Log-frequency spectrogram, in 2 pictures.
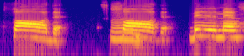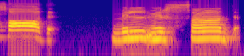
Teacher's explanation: சாது சொல்லும்போது உங்களுடைய நுனி நாக்கு கீழ் பற்களுக்கு பின்னாடி இருக்கணும்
